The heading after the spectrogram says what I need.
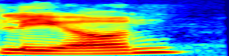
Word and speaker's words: Lyon: But Lyon, hang on a minute, the town of Lyon and the animal lion in French, Lion, it's the same sound.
